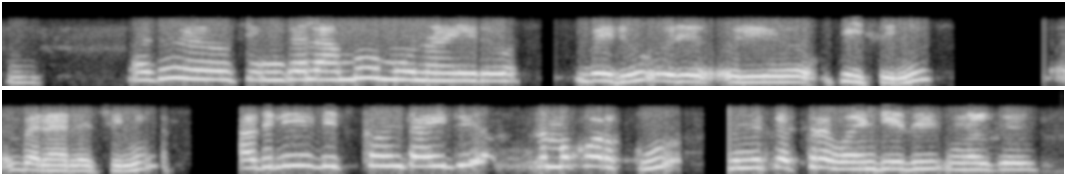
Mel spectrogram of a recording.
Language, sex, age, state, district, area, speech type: Malayalam, female, 60+, Kerala, Kasaragod, rural, conversation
